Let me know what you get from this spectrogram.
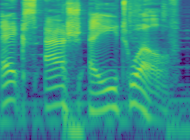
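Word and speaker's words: X Æ A-12: a baby boy together and his name is pronounced x-a-12 there's no denying that it's a very curious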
